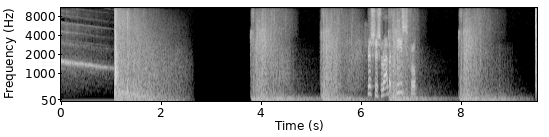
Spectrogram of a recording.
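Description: A heavy stone statue drops and lands with loud thuds.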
